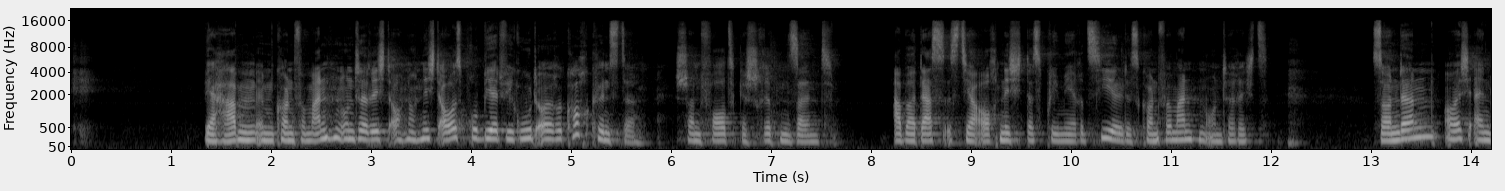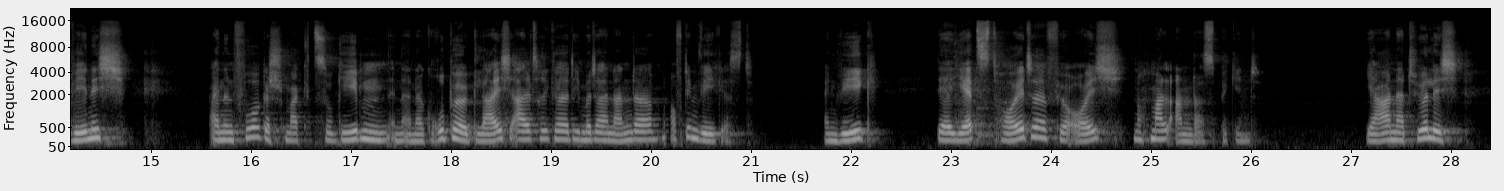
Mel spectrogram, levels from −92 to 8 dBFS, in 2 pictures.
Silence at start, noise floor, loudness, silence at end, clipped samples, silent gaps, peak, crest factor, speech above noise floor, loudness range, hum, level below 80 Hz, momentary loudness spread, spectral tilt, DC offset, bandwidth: 0.1 s; -80 dBFS; -37 LUFS; 0.25 s; under 0.1%; none; -16 dBFS; 22 dB; 43 dB; 5 LU; none; -80 dBFS; 11 LU; -4.5 dB/octave; under 0.1%; 16 kHz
